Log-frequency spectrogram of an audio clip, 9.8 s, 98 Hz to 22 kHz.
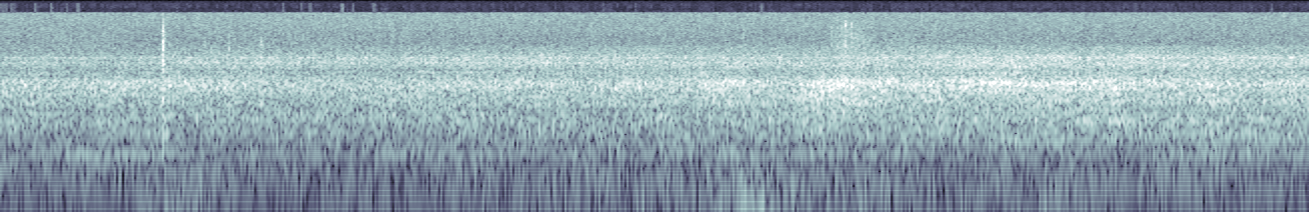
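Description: A Challenger 650 business jet's engines roar steadily at Dublin Airport, a broad, continuous rushing drone heard from a distance with no breaks.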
